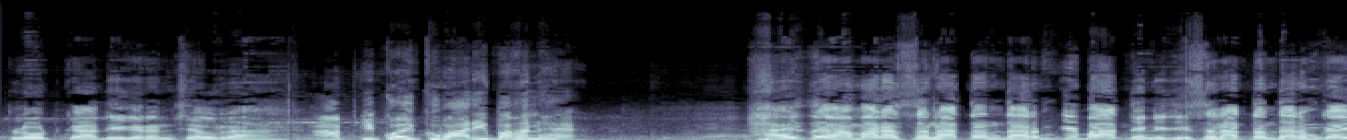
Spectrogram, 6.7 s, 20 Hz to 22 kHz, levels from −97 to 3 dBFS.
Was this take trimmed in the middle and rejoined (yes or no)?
no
